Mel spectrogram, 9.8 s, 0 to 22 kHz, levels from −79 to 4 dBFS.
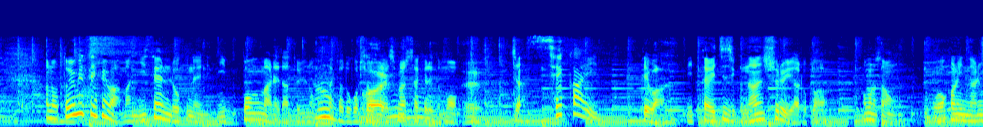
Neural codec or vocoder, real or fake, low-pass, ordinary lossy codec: none; real; none; none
